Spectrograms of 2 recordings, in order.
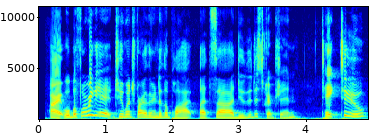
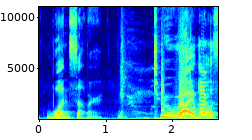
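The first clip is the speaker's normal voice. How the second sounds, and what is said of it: Dramatic movie trailer announcer voice. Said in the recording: “It's my movie announcer voice.”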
